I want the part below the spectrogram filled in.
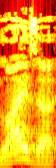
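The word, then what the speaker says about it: Leise: And Liza is not like Liza Minnelli or Liza Doolittle, but rather Kyrie Eleison.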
